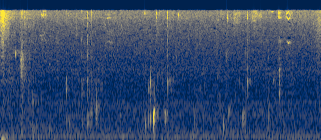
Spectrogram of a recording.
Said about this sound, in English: Hang on, we're going to drink some water.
